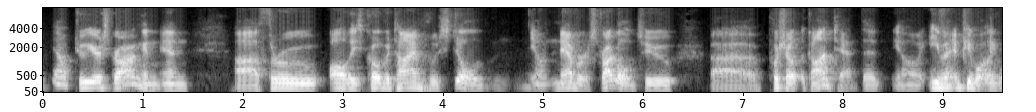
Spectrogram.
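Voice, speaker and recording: A middle-aged Canadian man with an articulate, explanatory way of talking, speaking as a sports broadcaster in a conversational interview. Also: on the low side. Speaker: sports radio broadcaster and podcast co-host, interview guest. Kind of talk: conversational interview, reflective storytelling.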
